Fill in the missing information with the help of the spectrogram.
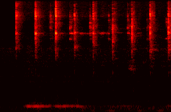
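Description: The large glass rhinestone on a vintage unsigned brooch with a pot-metal back is tapped against a piece of metal nine times. Each tap is a short, bright click with almost no ring, and the sound marks the stone as glass rather than plastic.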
